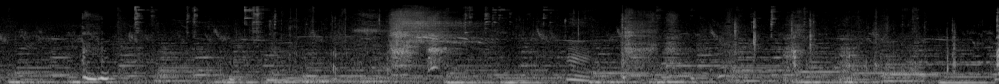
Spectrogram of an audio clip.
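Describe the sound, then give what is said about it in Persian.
A sturdy horse's hooves clip-clop in an uneven rhythm, moderately loud, mixed with rustling and other background sound. “مراقب این اسب تنومند باش، چون یکی هست که نگرانش میشه.”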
